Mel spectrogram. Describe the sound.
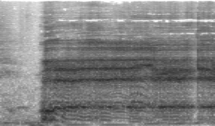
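A loud, long burp from a woman begins about half a second in and stretches for roughly two and a half seconds as a deep, rough, sustained belch, briefly dipping near the end. No speech over it.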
